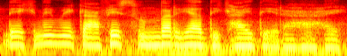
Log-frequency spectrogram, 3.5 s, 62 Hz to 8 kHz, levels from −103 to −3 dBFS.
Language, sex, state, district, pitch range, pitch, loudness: Hindi, female, Haryana, Charkhi Dadri, 145-180 Hz, 165 Hz, -19 LUFS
